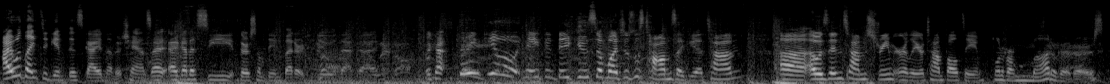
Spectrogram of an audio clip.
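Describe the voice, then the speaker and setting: A woman's voice: mid-range voice, very animated, quick pace, over music. A woman chatting casually on a gaming livestream in a playful, effusive and scatterbrained way. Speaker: livestreamer playing video games.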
